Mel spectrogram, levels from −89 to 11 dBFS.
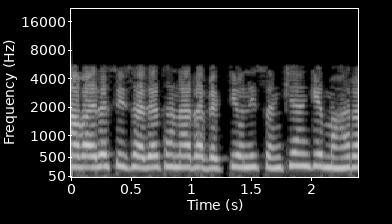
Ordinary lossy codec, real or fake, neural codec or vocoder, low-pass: Opus, 64 kbps; real; none; 5.4 kHz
